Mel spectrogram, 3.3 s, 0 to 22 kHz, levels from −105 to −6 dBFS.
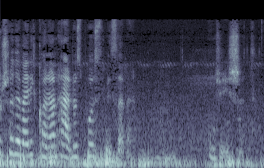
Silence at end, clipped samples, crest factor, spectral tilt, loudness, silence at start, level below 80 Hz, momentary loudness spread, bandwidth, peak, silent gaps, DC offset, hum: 0 s; under 0.1%; 20 dB; -5 dB/octave; -32 LUFS; 0 s; -44 dBFS; 13 LU; 13.5 kHz; -12 dBFS; none; under 0.1%; none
